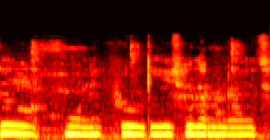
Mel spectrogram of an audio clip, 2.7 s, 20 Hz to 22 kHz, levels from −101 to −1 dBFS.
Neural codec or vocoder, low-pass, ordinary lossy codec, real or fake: codec, 16 kHz, 16 kbps, FreqCodec, larger model; none; none; fake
